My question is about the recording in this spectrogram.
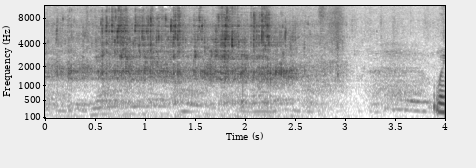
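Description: Water rushing and swirling inside a water tornado maker's cylinder. The noise stops about three seconds in.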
